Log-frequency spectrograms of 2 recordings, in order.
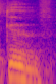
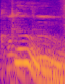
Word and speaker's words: Gove: It's Goove, as in movement. It's pronounced Goove. It's pronounced Gove.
